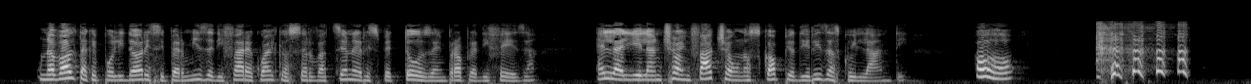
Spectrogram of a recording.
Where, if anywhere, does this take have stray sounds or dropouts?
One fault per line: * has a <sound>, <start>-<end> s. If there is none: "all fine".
* has a laugh, 10.9-11.9 s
